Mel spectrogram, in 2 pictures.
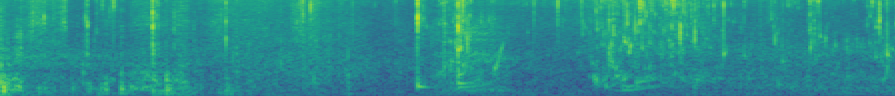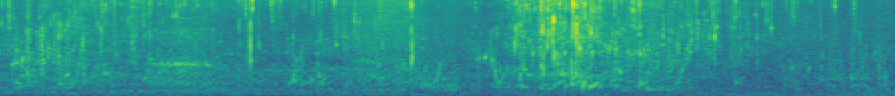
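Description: Kayak paddle strokes: the blade dipping and pulling through calm water, with splashing and dripping from the blade. Several strokes come a second or two apart.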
